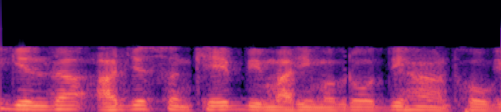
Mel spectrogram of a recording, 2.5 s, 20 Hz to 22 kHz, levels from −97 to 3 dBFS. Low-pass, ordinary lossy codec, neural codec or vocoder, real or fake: 7.2 kHz; AAC, 16 kbps; none; real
